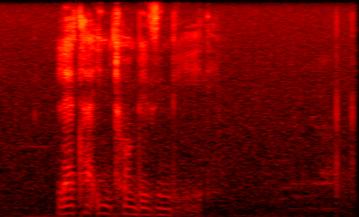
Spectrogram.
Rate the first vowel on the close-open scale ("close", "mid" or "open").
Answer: mid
